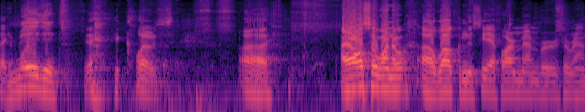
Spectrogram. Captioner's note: laughs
